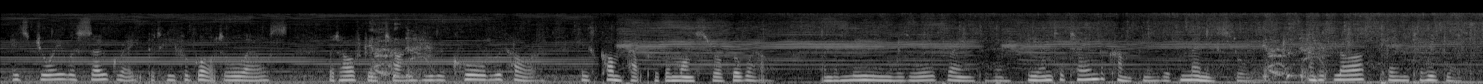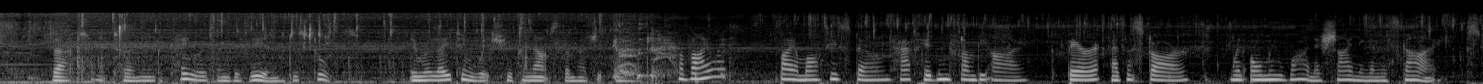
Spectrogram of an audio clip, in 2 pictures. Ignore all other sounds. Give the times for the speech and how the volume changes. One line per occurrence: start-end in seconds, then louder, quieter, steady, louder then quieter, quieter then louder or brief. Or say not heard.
0.1-29.6 steady.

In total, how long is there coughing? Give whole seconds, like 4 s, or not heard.
3 s.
